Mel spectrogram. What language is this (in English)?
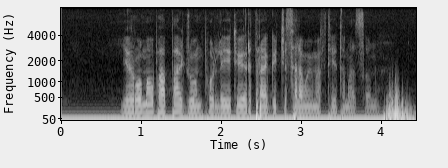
Amharic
